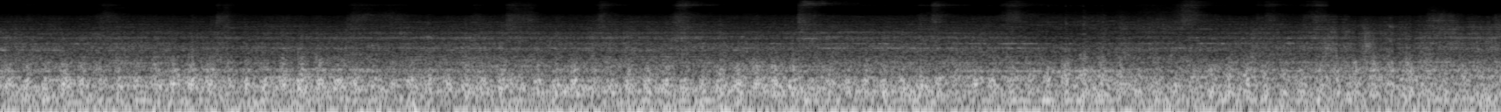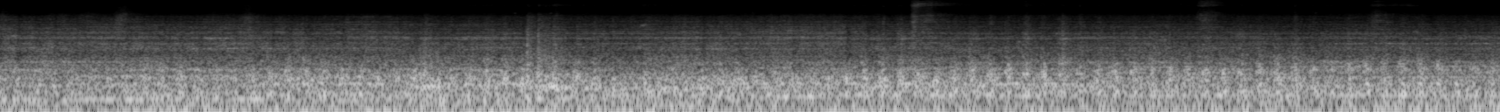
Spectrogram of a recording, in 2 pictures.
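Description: Freight train in motion, heard from aboard an intermodal well car: a steady, loud rumble and rattle of steel wheels running on rail, with occasional faint clicks.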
